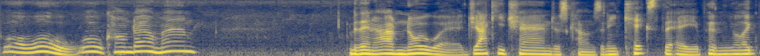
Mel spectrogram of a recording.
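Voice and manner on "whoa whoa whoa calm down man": high-pitched mock alarm; pleading to calm down. Bystander to the rampaging ape, high mock pleading. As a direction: imitate someone nervously talking down an animal.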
